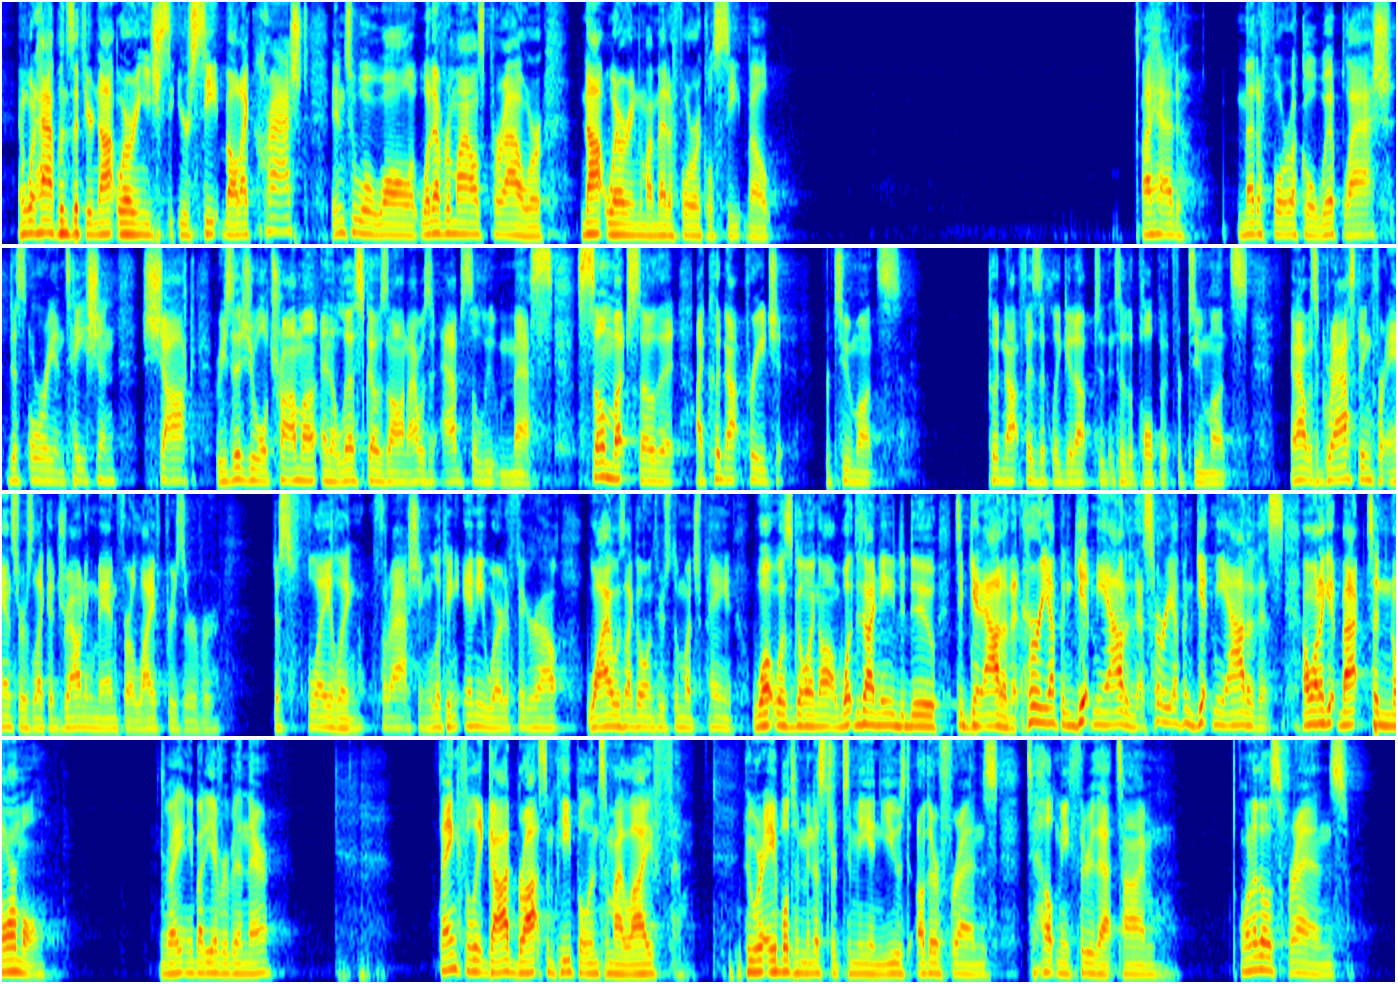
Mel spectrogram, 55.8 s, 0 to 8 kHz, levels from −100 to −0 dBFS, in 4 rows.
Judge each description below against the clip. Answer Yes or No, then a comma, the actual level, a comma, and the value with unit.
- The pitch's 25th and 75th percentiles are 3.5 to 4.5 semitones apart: No, average, 3.0 semitones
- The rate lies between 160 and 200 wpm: Yes, average, 180 wpm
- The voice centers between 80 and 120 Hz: No, low, 130 Hz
